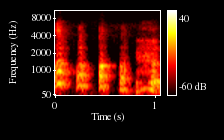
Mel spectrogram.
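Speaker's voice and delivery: high, staccato put-on laugh; Lady Pomp's mocking laugh. Lady Pomp laughs at Madame Scowl, high mocking laugh. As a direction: laugh at her in a high character voice. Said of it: "just kind of laughs at her".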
